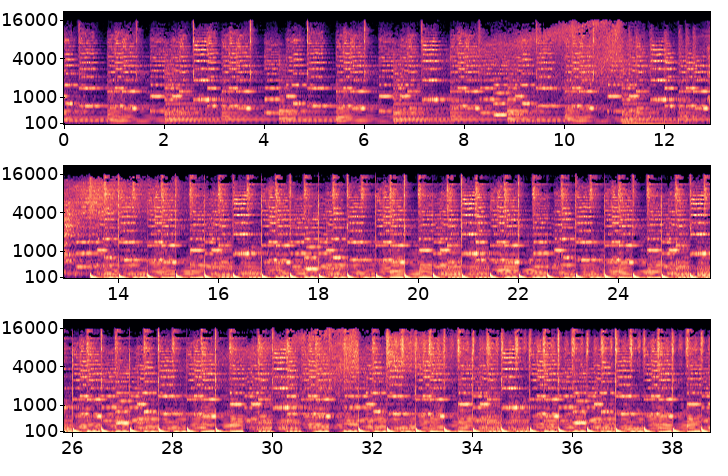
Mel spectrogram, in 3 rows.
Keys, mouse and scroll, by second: 0.4 middle click, 1.4 ctrl+r, 2.0 ctrl+r, 2.0 click, 3.3 ctrl+r, 3.6 ctrl+r, 3.6 ctrl+click, 4.5 click, 5.1 scroll down 1, 5.4-6.8 middle drag, 6.8 ctrl+r, 7.5 click, 7.9 right click, 8.3-9.6 middle drag, 9.6 Tab, 9.9-10.9 scroll up 1, 10.9-12.1 scroll down 1, 12.2-13.5 drag, 13.5 scroll up 2, 13.8 middle click, 14.5-15.6 scroll up 3, 15.6-17.0 scroll up 2, 17.0 scroll up 1, 17.1 click, 17.9-20.9 drag, 26.3-27.1 scroll down 4, 27.9-28.4 scroll down 2, 28.5 click, 28.7-30.6 scroll up 3, 30.2 click, 32.4-36.3 drag, 36.2 l, 36.6 p, 37.0 o.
